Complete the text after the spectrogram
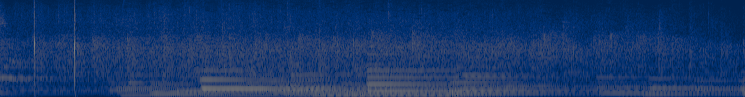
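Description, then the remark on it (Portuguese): A church audience applauds for Jesus in a dense, steady wash of clapping that holds for several seconds, with sustained keyboard chords ringing underneath and a couple of sharp clicks early on. “Aplauda Jesus.”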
